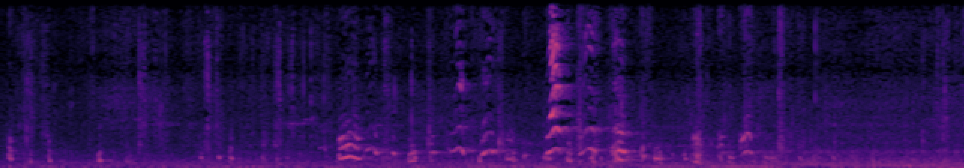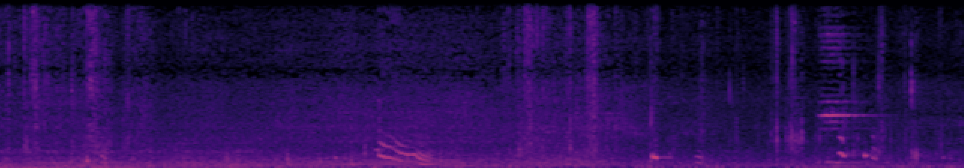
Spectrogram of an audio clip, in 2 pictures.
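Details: Three-day-old newborn puppies nursing from their mother, pressing to her nipples for milk; faint high squeaks and whimpering bursts rise and fall now and then over soft rustling, suckling clicks and a low steady hum.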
